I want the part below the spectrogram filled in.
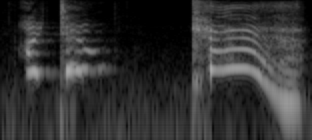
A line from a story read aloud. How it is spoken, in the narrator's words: She screamed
